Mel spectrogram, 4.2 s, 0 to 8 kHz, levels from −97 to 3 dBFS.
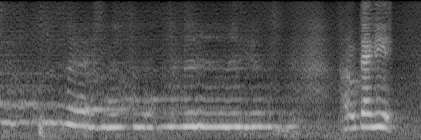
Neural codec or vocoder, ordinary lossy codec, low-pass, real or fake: codec, 16 kHz, 0.5 kbps, FunCodec, trained on Chinese and English, 25 frames a second; none; none; fake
